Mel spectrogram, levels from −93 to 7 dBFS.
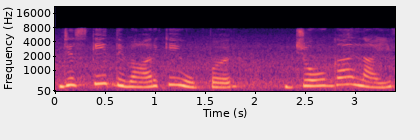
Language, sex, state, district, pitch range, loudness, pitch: Hindi, female, Punjab, Kapurthala, 230-315 Hz, -14 LUFS, 275 Hz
